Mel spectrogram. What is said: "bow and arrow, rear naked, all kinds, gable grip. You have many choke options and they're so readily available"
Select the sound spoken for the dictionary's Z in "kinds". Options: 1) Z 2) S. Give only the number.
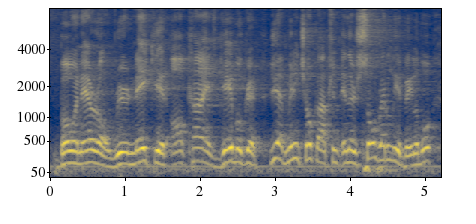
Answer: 1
